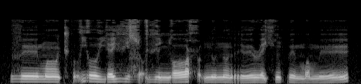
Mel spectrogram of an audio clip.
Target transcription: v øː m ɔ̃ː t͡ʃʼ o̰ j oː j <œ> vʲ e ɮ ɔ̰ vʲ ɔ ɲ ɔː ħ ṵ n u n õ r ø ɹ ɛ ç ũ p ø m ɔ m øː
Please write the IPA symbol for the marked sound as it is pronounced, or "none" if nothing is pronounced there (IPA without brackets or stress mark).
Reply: ɛ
